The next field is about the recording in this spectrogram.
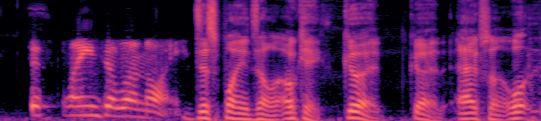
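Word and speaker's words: Des Plaines: um and let me see if I I pronounce this correctly desplenes Illinois so B are you okay with that you say it B isplane okay good good excellent well B what can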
